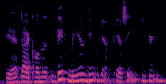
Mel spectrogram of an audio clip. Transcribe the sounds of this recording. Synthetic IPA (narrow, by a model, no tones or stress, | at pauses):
jæd̥ɑ̈æɐkʰɒ̽məð̩ˠle̝d̥me̝ːɐliʊ̰heɐ̰kʰæjɑse̝̰ːib̥y̰ːn̩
